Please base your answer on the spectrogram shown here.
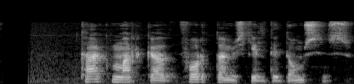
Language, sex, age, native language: Icelandic, male, 60-69, Icelandic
